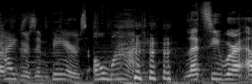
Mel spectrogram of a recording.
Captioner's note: laughs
